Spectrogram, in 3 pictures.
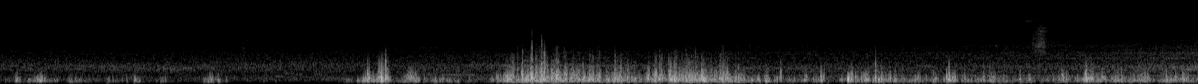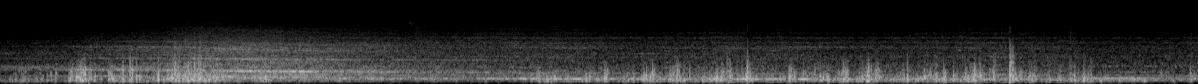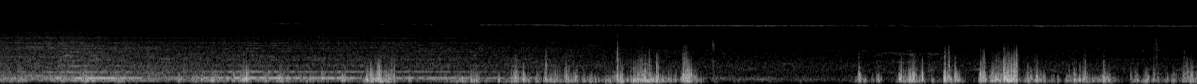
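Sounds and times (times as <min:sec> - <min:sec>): train passing: 0:05.0 - 0:35.9
falling tones: 0:11.1 - 0:32.1.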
